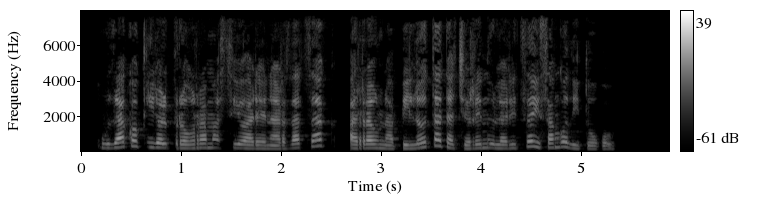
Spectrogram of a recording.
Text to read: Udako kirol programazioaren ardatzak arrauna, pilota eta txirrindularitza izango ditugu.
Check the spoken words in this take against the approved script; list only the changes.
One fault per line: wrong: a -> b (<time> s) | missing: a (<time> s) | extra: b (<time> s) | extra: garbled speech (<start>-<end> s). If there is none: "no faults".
no faults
